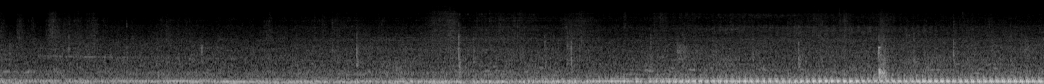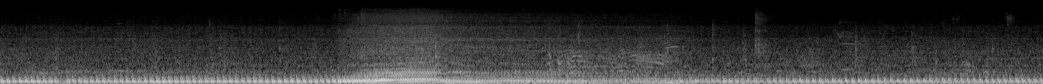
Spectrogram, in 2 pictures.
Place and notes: Sanmin, Kaohsiung - Next to schools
